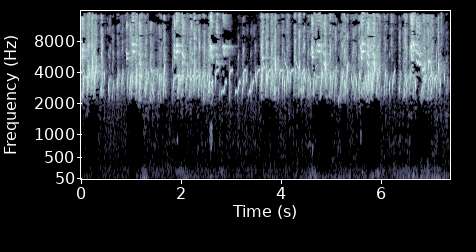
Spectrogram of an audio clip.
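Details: A European goldfinch's song for teaching captive goldfinches: lively, high, tinkling chatter delivered in rushing phrases with brief breaks near two and six seconds, bright chirps and wheezy trills.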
